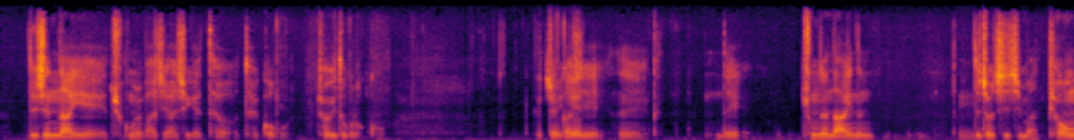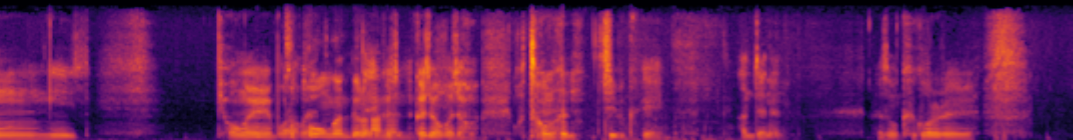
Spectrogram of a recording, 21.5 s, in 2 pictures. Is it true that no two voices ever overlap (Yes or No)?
No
